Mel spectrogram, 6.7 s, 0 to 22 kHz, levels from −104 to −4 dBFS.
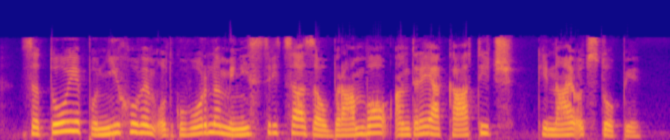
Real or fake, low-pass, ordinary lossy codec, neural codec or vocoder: fake; 7.2 kHz; AAC, 32 kbps; codec, 16 kHz, 2 kbps, FunCodec, trained on LibriTTS, 25 frames a second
